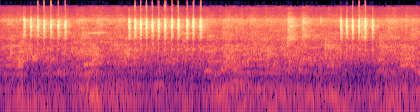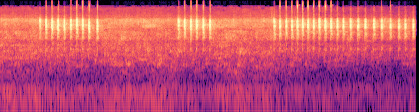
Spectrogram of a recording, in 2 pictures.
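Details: Tame Eurasian tree sparrow in energetic song, with spaced bursts of fast, dry, rattling chirps roughly every one to two seconds, over a faint background hiss.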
